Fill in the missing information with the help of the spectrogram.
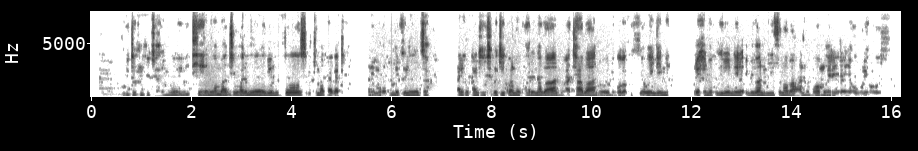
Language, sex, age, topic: Rundi, male, 36-49, education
